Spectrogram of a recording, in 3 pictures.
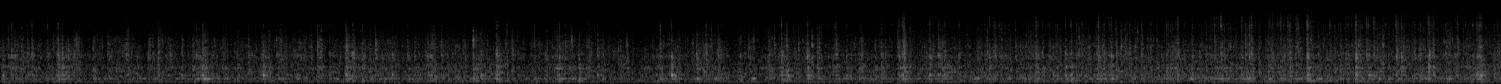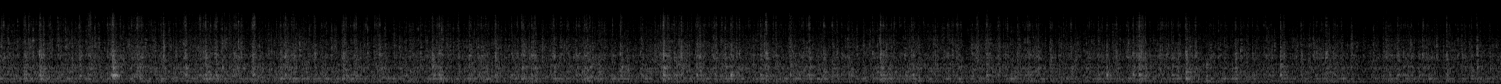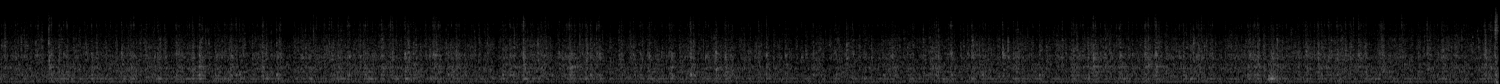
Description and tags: A 45 second recording of light rain hitting the skylight of my studio. Done as a thank you for the sounds others have given away here.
